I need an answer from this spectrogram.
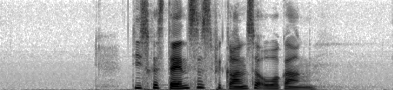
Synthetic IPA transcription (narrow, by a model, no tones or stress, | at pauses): d̥isɡ̥æsd̥ænsəsʋe̝ɡ̥ʁansəʔɒʊɐɡ̥ɑ̈ŋ̰n̩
